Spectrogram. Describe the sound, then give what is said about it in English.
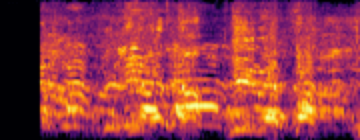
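A large crowd of migrants in a caravan chants "liberty" and shouts together in loud, overlapping voices as it charges through a checkpoint in Mexico while the Mexican National Guard watches, rising and falling in rhythmic surges with no pause after the sudden start. “Chanting liberty, the caravan charges through a checkpoint as the Mexican National Guard stands by watching.”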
